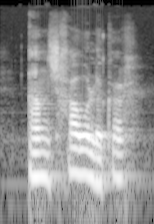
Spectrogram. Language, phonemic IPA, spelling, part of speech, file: Dutch, /anˈsxɑuwələkər/, aanschouwelijker, adjective, Nl-aanschouwelijker.ogg
- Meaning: comparative degree of aanschouwelijk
